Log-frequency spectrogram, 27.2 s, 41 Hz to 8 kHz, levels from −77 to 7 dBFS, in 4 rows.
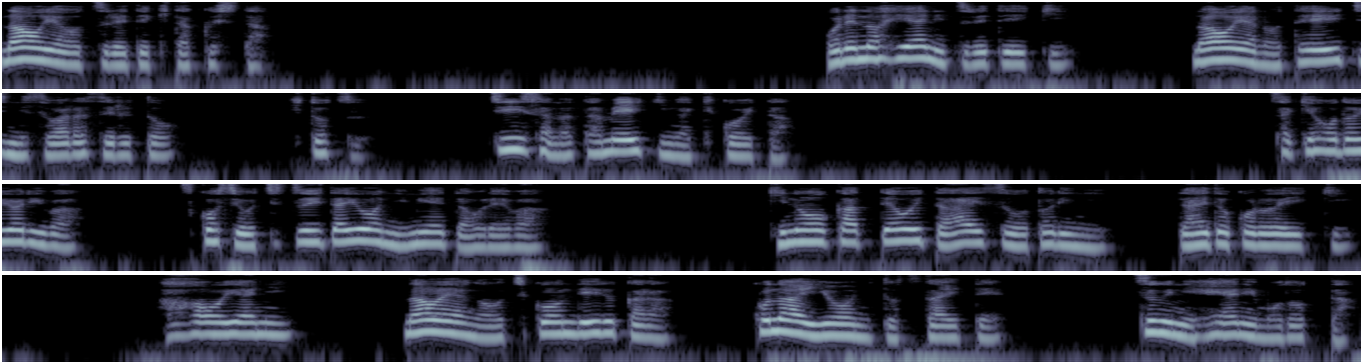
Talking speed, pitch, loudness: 270 characters per minute, 185 Hz, -25 LUFS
